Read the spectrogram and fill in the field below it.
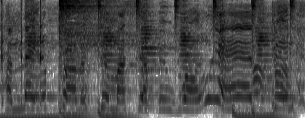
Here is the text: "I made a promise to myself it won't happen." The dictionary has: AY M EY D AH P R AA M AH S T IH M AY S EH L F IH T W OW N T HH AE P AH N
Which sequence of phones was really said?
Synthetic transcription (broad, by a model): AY M EY D AH P R AA M AH S T IH M AY S EH L F IH T W OW N T HH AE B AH N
